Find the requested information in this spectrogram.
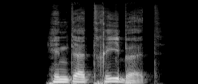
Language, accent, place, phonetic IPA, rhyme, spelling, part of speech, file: German, Germany, Berlin, [hɪntɐˈtʁiːbət], -iːbət, hintertriebet, verb, De-hintertriebet.ogg
- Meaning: second-person plural subjunctive II of hintertreiben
